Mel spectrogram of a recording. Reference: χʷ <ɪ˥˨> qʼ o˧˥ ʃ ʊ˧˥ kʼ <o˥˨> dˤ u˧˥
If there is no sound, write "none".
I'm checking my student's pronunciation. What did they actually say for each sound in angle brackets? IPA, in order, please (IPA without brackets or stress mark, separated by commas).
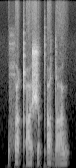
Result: ɪ˥˨, u˥˨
